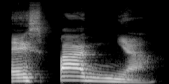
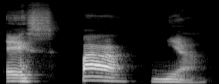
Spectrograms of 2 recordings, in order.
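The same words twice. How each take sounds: First: Said in the usual way. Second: España broken as es, pa, nya with gaps; syllable by syllable. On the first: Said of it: "other Spanish words containing the ñ". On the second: Shown as a demonstration. Teacher showing Spanish words with ñ, syllable by syllable. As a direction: say España in three slow pieces, ñ starting the last.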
